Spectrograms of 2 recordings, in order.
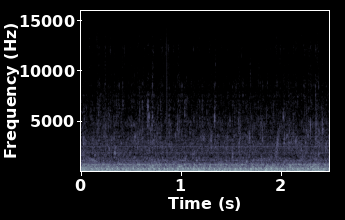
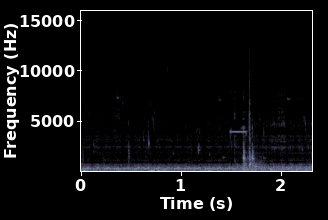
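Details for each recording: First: Minn Kota Riptide Terrova 24V 80 lb thrust trolling motor, under a year old, on a 20-ft aluminum boat at top speed: steady low drone with uneven buzzing and rattle; shaft vibrating noticeably. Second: Minn Kota Riptide Terrova 24V 80lb Advance GPS trolling motor, under a year old, at speed 4.5 after grinding at lower speeds: steady low hum with water wash, ordinary electric motor noise, nothing wrong.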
